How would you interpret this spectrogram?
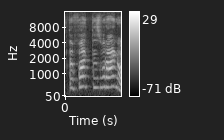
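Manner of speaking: squeaky high confused; high mock confusion; mock bewildered. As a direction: act baffled, way up high. Mimicking his confused reaction.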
